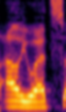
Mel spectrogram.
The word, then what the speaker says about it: Alouettes: Austin Colley responded via Twitter yesterday to reports that he had signed with the Montreal Alouettes of the CFL. – Way to say it correctly.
